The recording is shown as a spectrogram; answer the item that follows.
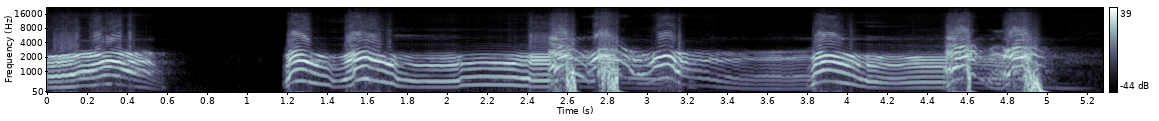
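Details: A half Alaskan Malamute, half wolf puppy howls in high, wavering tones broken by sharp yips.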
